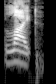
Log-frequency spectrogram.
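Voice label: "light", American English; vowel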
